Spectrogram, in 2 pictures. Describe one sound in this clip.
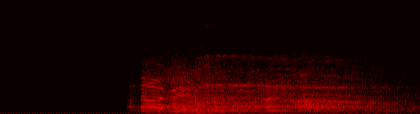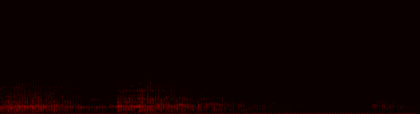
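A crowd applauds.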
